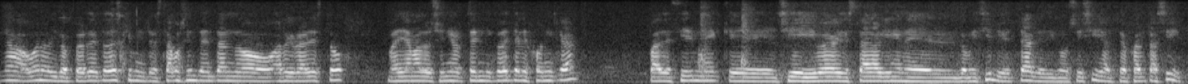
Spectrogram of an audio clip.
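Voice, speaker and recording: A man's voice: on the high side, level tone, a little fast, darkish tone, a little hiss or hum. A man hosting a casual radio chat, blunt and irritated, swearing as he rants. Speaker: radio host. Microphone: computer setup with background noise. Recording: dull lo-fi sound.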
